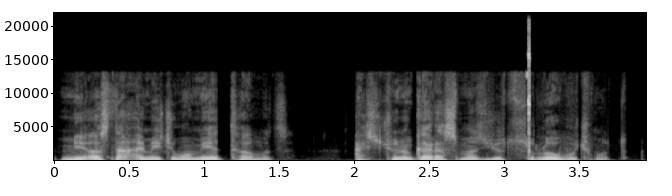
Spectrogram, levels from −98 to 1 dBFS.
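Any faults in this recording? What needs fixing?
A corrupt frame decoded appears at 3.14 to 3.17 s, just after "اَسِہ چُھنہٕ گَرس منٛز". Flipped bits inside one compressed frame made the decoder rebuild it with wrong gains or misread codes, so energy lands at unrelated frequencies for about one frame and peaks near -10 dBFS as a brief chirp, squeak, blip or burst of noise. Unlike a dropout or concealed lost packet, the speech isn't smeared. Instead, foreign sound replaces it. Add checksums so the receiver discards damaged frames before decoding.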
